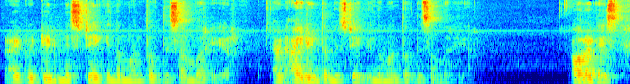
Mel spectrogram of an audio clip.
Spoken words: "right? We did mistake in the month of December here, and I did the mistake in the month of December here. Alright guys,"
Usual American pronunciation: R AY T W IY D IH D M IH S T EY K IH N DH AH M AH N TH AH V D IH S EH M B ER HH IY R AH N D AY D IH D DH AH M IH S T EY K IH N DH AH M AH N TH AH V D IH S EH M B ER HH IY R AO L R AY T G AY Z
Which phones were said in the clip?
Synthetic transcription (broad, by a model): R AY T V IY D IH D M IH S T EY K IH N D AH M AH N T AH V D IH S EH M B ER HH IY R AH N D AY D IH D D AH M IH S T EY K IH N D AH M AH N T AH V D IH S EH M B ER HH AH R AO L AY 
